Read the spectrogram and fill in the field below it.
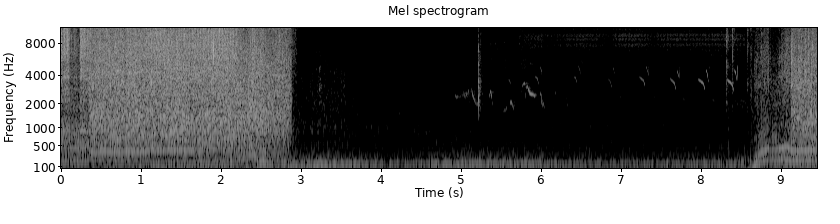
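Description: Chevrolet Camaro engine in Forza Horizon 2 revving loudly at the start, then idling with a steady low drone and faint bird chirps, before revving up again at the end.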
